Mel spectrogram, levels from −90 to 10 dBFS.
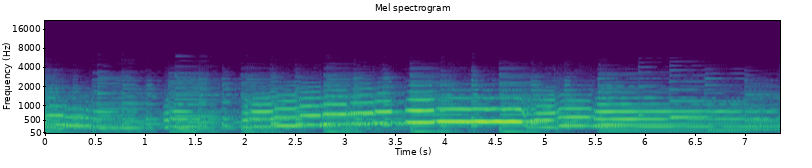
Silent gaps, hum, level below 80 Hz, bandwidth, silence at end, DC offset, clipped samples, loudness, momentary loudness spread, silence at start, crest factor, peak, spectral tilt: none; none; -50 dBFS; 3.5 kHz; 0 s; under 0.1%; under 0.1%; -15 LUFS; 15 LU; 0 s; 14 dB; -2 dBFS; -11 dB/octave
